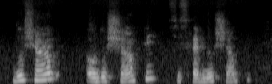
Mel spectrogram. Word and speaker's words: Duchamp: eu vou falar muito dele hoje, que é Duchamp. Duchamp, ou Duchamp, se escreve Duchamp.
